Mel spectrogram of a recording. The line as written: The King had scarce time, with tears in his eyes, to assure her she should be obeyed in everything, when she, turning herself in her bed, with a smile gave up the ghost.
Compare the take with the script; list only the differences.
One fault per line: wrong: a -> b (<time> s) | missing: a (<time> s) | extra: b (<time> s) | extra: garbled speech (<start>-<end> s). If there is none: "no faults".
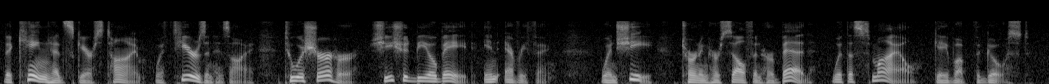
wrong: eyes -> eye (2.3 s)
